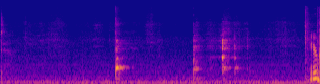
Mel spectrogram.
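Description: A few light wooden clacks and knocks as pine boards from a child's toy workbench are picked up and bumped together, with a low steady hum underneath.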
